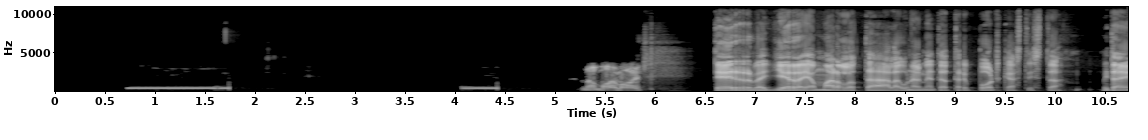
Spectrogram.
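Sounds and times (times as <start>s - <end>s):
telephone ringback tone while a call is being placed: 0.7s - 1.8s
speech: 5.3s - 10.7s.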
